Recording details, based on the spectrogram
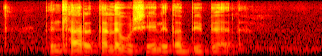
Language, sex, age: Tsonga, male, 21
